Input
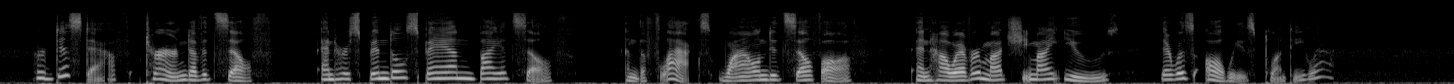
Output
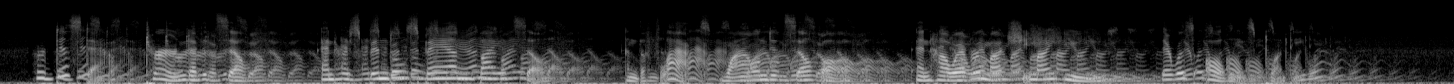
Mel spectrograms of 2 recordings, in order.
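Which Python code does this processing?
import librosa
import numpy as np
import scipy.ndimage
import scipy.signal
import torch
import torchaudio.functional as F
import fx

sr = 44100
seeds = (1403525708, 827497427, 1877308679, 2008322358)

y = scipy.signal.sosfilt(scipy.signal.butter(2, 3200.0, 'lowpass', fs=sr, output='sos'), x)
y = fx.low_shelf(y, sr, hz=110.0, db=11.5)
y = fx.echo_warbled(y, sr, ms=198, feedback_pct=56, rate_hz=2.8, cents=192, wet_db=-8.5)
y = y * 10.0 ** (6.0 / 20.0)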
